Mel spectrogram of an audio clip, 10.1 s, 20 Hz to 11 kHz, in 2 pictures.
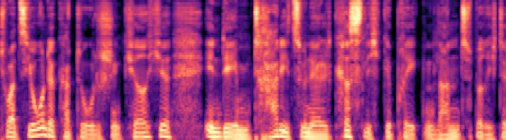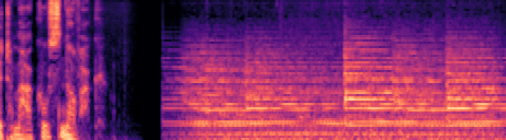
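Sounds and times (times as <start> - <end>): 
speech: 0.0 - 6.2
large cathedral church bells ringing in a peal: 6.7 - 10.1.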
